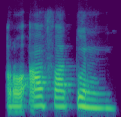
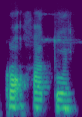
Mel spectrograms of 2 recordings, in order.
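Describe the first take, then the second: First: A glottal stop with a short 'a' follows 'ra'. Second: A bare glottal stop follows 'ra', without a vowel.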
